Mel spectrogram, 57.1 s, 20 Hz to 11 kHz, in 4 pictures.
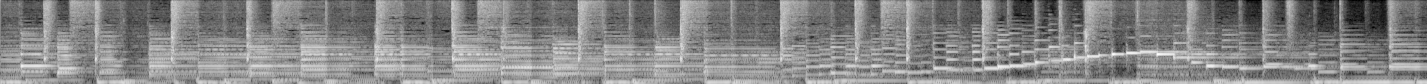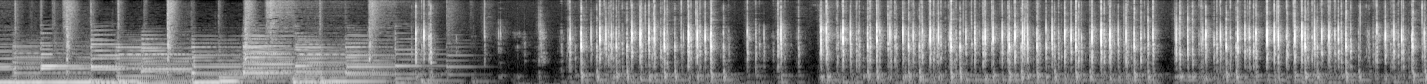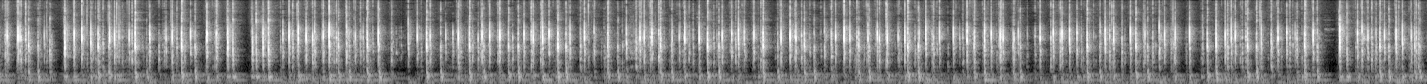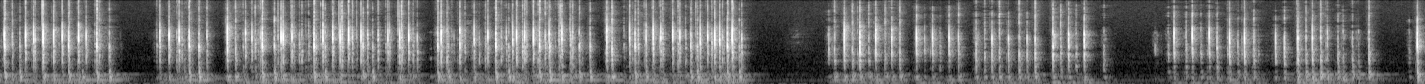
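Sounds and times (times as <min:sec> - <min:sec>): fast mechanical keyboard typing: 0:18.4 - 0:18.7, 0:19.7 - 0:50.3, 0:51.1 - 0:57.0.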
